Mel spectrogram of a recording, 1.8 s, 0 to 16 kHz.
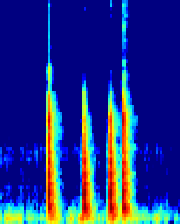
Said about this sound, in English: I was on my third, fourth glass and cursing decisions made in my childhood when I heard the knock on my door. It wasn't my secretary's, I knew that. She left 3 hours ago and she'd never knocked that loud or certain in her life.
